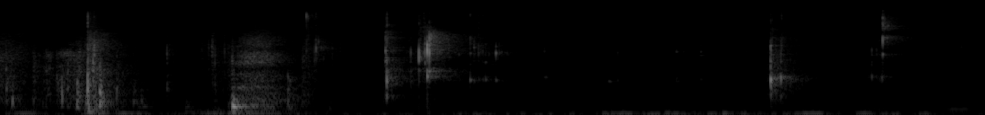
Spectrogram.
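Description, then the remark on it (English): Crisp crunching of a quick snack being bitten and chewed in a classroom, in irregular bursts separated by short pauses, with small clicks and crackles between bites and no talking. “I know I'm not supposed to eat in your classroom, but it's just a quick snack.”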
